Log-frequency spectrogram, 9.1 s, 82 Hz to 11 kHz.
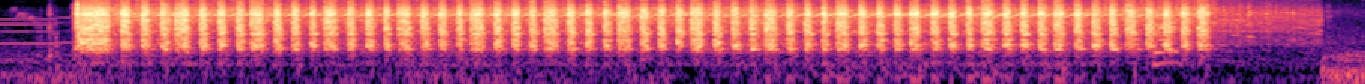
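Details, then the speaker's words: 1978 Toyota Corolla, stock 1.6 L 2TC engine converted to Holley Sniper EFI throttle-body injection, first start attempt: starter cranks evenly about two turns a second for seven seconds, never fires; fuel pump shut off and no signal to coil. "We still got no fuel pump. Fuel pump shut. Fuel pump shut off. Stopped running."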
